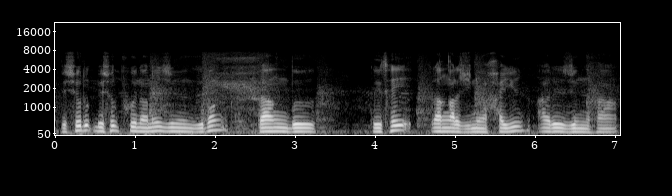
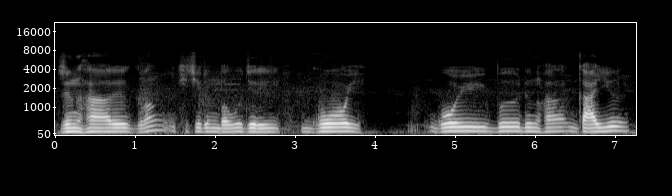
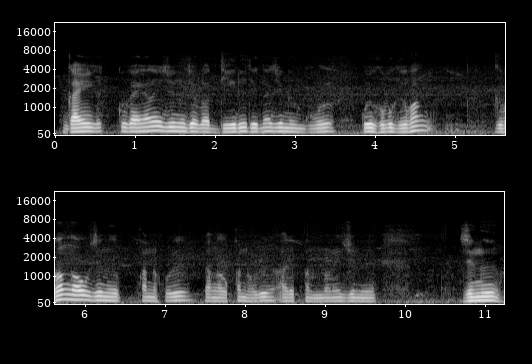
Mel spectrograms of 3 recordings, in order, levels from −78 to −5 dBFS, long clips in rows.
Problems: background sounds at intervals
